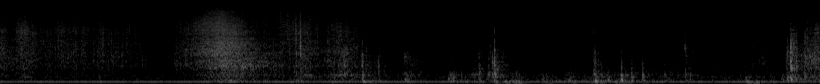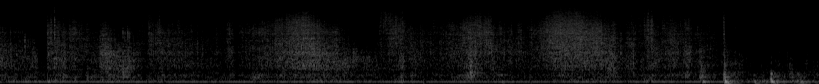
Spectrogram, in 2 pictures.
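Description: A soapy sponge being squeezed and wrung out in a sink of sudsy water: repeated wet squishing and sloshing with fizzing, crackling foam, coming in swells every second or two, over a steady low hum.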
